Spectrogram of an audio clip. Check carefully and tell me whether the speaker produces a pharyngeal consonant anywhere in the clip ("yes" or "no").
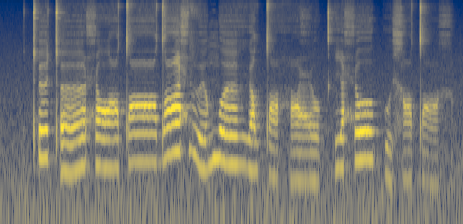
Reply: yes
